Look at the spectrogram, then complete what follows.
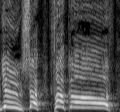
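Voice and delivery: high, loud terrace-style heckle; British crowd shouting. Retold or imitated. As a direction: yell abuse across the arena in British English. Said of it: "driver de og roper til hverandre".

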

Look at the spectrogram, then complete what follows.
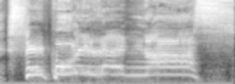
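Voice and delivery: stretched high roar, very slow; roaring shout. Shown as a demonstration. Radio host demonstrating a roar for the contest, stretched high shout. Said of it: "Mä huutaisin".

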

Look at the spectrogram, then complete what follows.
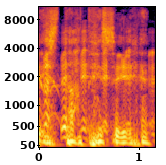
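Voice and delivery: real laughter in the voice; laughing. Real, not acted. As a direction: laugh through the punchline of a prank. Laughs while telling school prank.

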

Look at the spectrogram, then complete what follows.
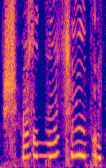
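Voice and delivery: high, laughing squeal. Real, not acted. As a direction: say it through giggles. Laughing at the revelation.

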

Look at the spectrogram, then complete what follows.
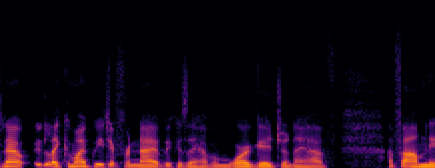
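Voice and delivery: usual speaking voice

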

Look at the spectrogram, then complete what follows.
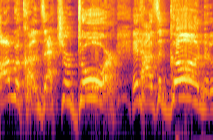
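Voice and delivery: slow, loud, high panic cry; mock alarm. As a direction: shout like a scaremonger headline. Parodying media panic.

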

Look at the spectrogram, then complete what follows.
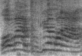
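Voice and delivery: calling out. Real, not acted. Calling out to a colleague.

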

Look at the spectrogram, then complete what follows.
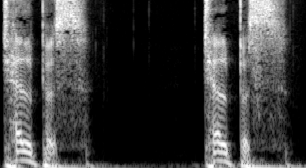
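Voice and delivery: Limerick clipped "Telp us", God swallowed into a breathy T; Limerick pronunciation. Shown as a demonstration. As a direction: say "Telp us" the Limerick way, whispered quick. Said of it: "in Limerick they say".

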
